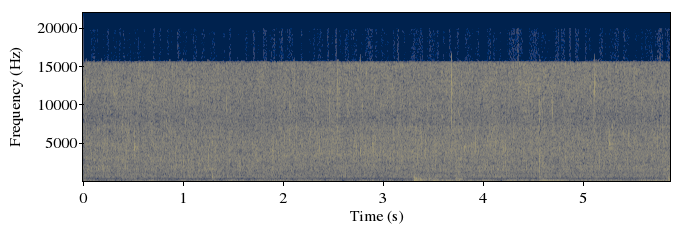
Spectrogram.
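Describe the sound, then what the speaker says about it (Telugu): Onions browning in a pan for a potato biryani give off a steady, even sizzle with occasional small pops and crackles, close and fairly quiet, with no voices over it. "ఆనియన్స్ మంచి బ్రౌన్ కలర్లో ఫ్రై అవుతున్నాయి చూడండి."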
